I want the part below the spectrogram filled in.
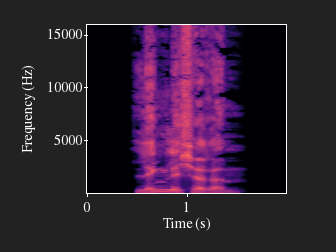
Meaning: strong dative masculine/neuter singular comparative degree of länglich
- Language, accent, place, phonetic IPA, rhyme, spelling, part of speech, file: German, Germany, Berlin, [ˈlɛŋlɪçəʁəm], -ɛŋlɪçəʁəm, länglicherem, adjective, De-länglicherem.ogg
